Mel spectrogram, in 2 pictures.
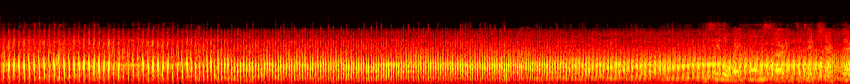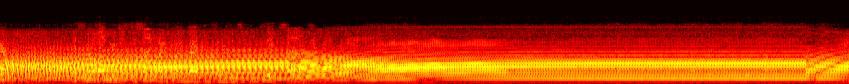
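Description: A loud, continuous FM synth tone warbles as its pitch oscillation speeds up, the wobble blurring faster and faster until it fuses into a steady, bright, buzzy tone for the final seconds.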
